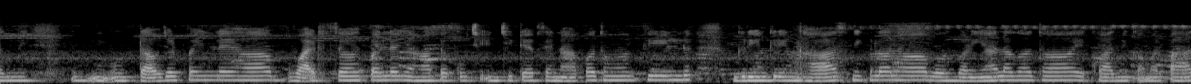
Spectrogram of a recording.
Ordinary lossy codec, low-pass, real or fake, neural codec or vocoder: none; 7.2 kHz; real; none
